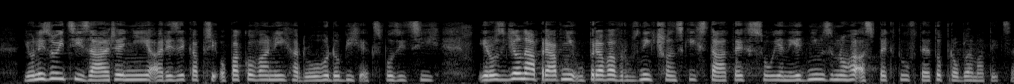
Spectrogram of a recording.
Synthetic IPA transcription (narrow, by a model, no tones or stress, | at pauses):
jo̞nɪzujiːt͡siːzaːr̝ɛɲiːaɾɪzɪkapr̝̥ɪʔo̞pako̞vaniːxadlowɦo̞do̞biːxɛkspo̞zɪt͡siːxjɛɾo̞zɟiːlnaːpɾaːvɲiːʔuːpɾavavɾuːzniːxt͡ʃlɛnskiːxst̪aːt̪ɛxso̞wjɛnjɛdɲiːmzmno̞ɦaʔaspɛkt̪uːft̪ɛːt̪o̞pɾo̞blɛmat̪ɪt͡sɛ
